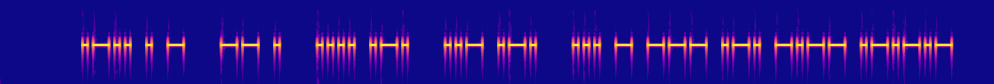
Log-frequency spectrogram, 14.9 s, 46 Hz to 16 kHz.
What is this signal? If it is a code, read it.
Morse code, heard as a keyed tone, about 15 wpm, 700 Hz. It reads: LET ME HR UR STORY.
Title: Sentences from Top 300 Words and Abbreviations 15wpm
